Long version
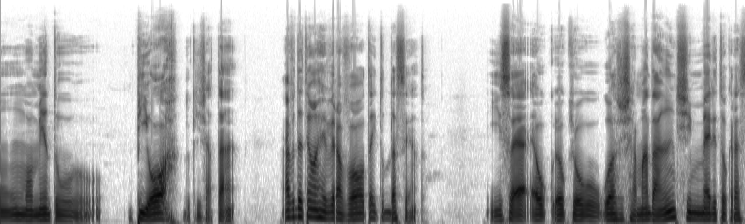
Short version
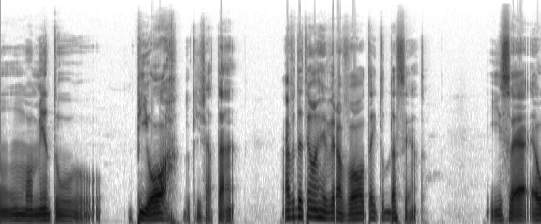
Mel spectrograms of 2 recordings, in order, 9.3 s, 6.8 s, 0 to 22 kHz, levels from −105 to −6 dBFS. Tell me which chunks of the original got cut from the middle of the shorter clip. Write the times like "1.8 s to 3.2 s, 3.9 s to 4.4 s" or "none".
none

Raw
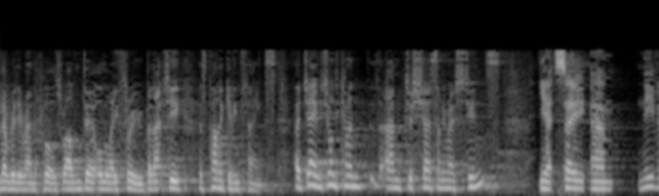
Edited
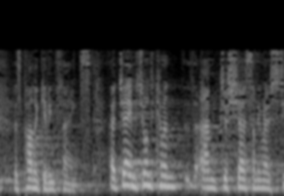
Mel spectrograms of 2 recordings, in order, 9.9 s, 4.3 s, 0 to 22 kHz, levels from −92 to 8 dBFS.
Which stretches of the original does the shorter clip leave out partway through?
none

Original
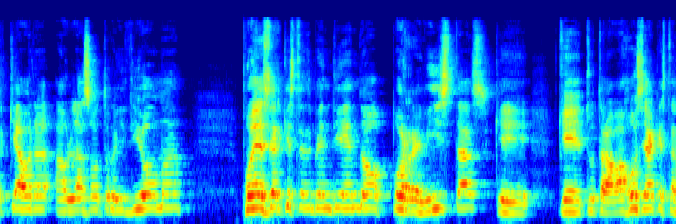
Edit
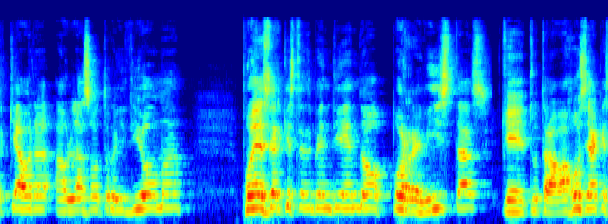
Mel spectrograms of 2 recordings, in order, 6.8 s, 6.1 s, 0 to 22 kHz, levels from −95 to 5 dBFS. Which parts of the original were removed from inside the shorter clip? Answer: 4.9 s to 5.5 s

